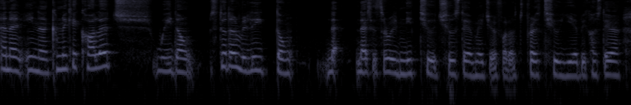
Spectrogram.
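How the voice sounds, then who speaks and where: A woman's dark, mellow voice at a moderate pace, with a non-native accent, on a very clean recording over a silent background. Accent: non-native accent, noticeable. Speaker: university student. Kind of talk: personal narrative speech. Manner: halting, many self-corrections.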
